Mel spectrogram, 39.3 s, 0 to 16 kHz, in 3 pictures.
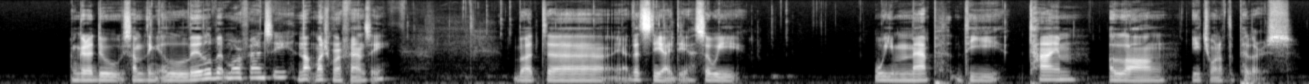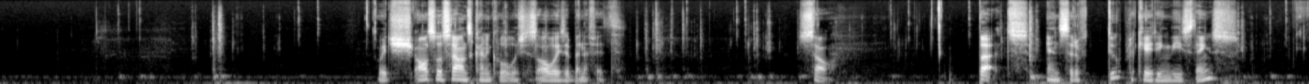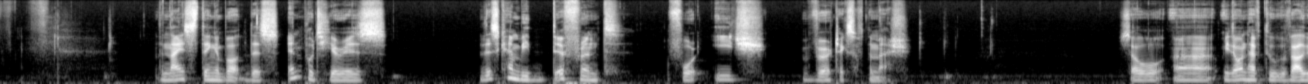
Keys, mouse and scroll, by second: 4.9 right click, 6.9-9.4 scroll down 1, 14.3-16.1 middle drag, 15.3 space, 16.1 click, 18.1 Tab, 18.3 Right, 19.3-20.9 scroll up 2, 19.6 ctrl+space, 20.5-21.3 ctrl+drag, 20.7 ctrl+x, 21.0-21.5 scroll down 1, 21.4-23.4 middle drag, 21.5 scroll up 1, 22.5-22.9 drag, 23.4 x, 23.8-24.4 scroll down 1, 24.6 click, 26.9-27.4 scroll up 2, 27.4-28.5 scroll down 2, 28.8-30.8 scroll up 2, 35.0-36.1 drag, 37.5-38.4 scroll down 2, 38.2-39.2 middle drag, 38.4-39.2 scroll up 2.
